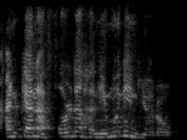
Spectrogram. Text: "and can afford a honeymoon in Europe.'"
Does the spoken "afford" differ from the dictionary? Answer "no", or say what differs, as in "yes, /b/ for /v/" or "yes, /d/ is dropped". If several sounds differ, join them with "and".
yes, /l/ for /ɹ/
